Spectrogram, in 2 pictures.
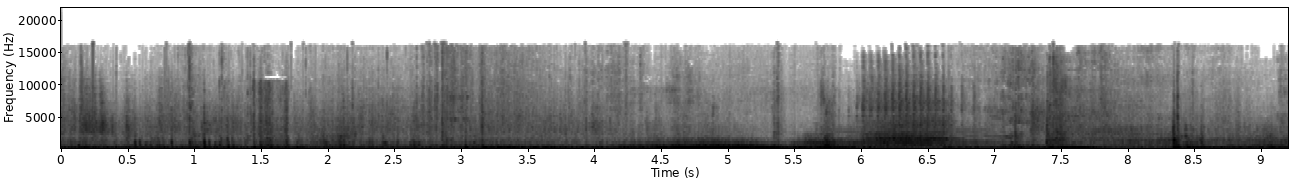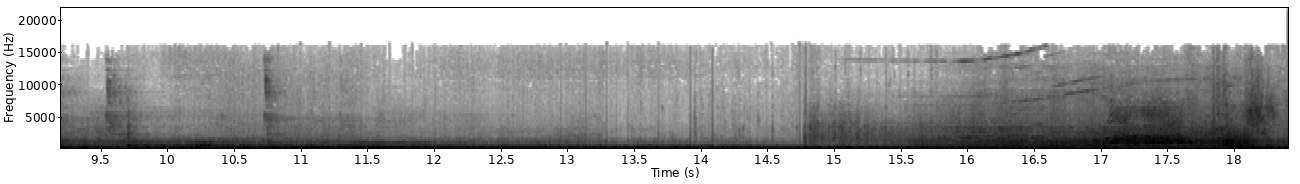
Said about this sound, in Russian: Хорошая визуальная часть, там очень хорошо все взрывается и горит.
